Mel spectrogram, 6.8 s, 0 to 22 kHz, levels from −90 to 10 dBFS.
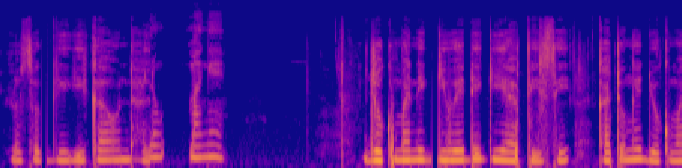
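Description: At 0.41 to 0.47 s the speech drops into a 57 ms silence, just before "gigi kawo", then resumes where it stopped. This is a gap at a join of encoded pieces: separately encoded segments were joined untrimmed, leaving encoder delay and final-frame padding in place.

From 1.50 to 2.89 s, right after "loso gigi kawo", the speech turns high and hurried, running 1.48 times fast and about seven semitones sharp. This section at the wrong speed likely comes from playback or editing against the wrong clock, shifting speed and pitch together.

A second join gap, 65 ms long, cuts in at 4.31 to 4.37 s, with the same kind of silence.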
